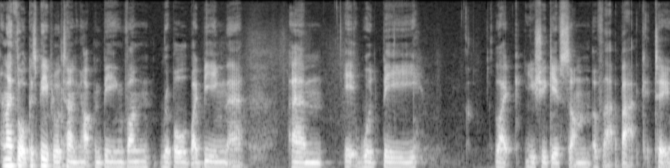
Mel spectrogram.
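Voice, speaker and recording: A man speaks in a fairly low voice. His intonation stays monotone and flat. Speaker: jiu-jitsu coach and podcast host. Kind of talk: casual podcast monologue. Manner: hesitant, many fillers.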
